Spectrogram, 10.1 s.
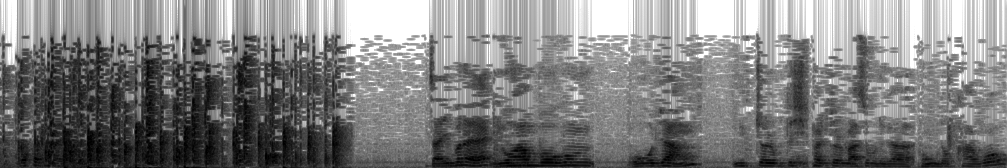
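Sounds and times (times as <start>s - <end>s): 
audience applause: 0.0s - 3.6s
speech: 4.4s - 10.0s.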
